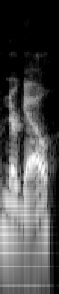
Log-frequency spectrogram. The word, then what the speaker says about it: Nergal: Did you say the son of Nergal? Yeah, Yeah. that's how it's pronounced in the movie. Son of Gosh. Nergal.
